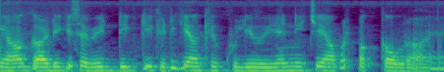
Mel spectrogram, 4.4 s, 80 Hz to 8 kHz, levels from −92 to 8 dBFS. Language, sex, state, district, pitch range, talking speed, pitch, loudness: Hindi, male, Uttar Pradesh, Shamli, 150-160 Hz, 255 wpm, 155 Hz, -17 LUFS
